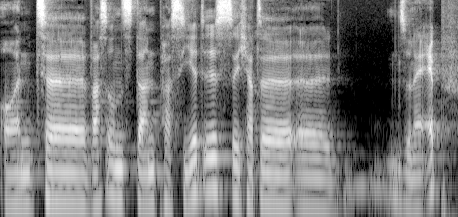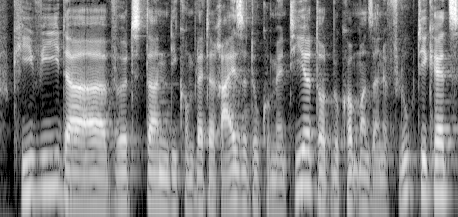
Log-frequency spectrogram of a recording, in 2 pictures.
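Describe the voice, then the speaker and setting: A man talks in a plain, everyday voice at a fairly slow pace. His pitch is medium, with ordinary pitch variation. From Düsseldorf, western Germany. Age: 30s. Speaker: hiker and traveller, mechanical engineer. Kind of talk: casual interview chat. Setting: in a living room at home, in person.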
